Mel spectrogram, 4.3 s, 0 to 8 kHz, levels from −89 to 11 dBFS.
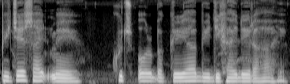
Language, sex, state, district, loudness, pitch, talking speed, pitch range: Hindi, male, Arunachal Pradesh, Lower Dibang Valley, -13 LUFS, 125 Hz, 150 wpm, 115-135 Hz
